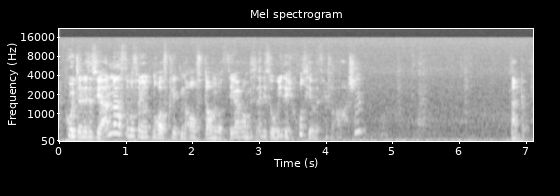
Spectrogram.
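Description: A man giving a casual software tutorial, rambling informally in slang and thinking aloud. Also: on the high side, sing-song, fast. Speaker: tutorial host. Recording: echoey room, faint background noise.

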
